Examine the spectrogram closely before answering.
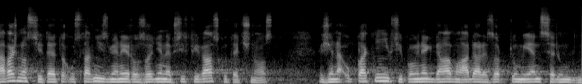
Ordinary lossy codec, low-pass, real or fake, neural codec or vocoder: Opus, 32 kbps; 14.4 kHz; fake; autoencoder, 48 kHz, 128 numbers a frame, DAC-VAE, trained on Japanese speech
